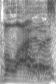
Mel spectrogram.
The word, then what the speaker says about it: Belalis: Belalis, dude. Okay. Yeah, no, it's basically an extra syllable every part of the fucking word.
